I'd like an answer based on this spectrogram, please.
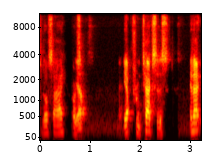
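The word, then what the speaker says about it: Ossai: uh osai from uh is that how you pronounce it osai yup from texas and i if i'm not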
